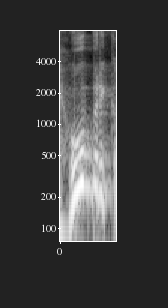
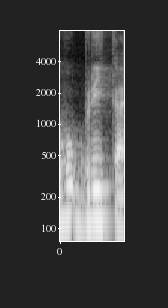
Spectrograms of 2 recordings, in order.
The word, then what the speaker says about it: rubrica: É rúbrica ou rubrica? Ela é rubrica, ela é uma palavra paroxítona terminada em A.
